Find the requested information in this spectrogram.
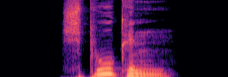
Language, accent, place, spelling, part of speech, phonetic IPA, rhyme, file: German, Germany, Berlin, Spuken, noun, [ˈʃpuːkn̩], -uːkn̩, De-Spuken.ogg
- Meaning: dative plural of Spuk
